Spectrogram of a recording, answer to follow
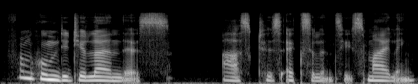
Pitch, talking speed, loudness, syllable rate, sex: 195 Hz, 145 wpm, -18 LUFS, 4.2 syllables/s, female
